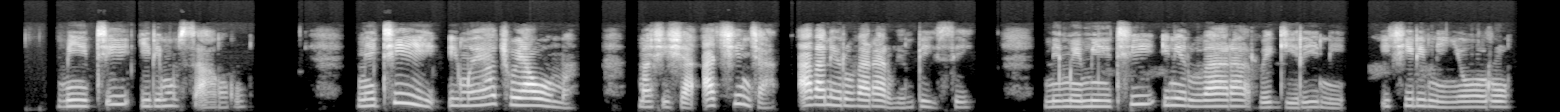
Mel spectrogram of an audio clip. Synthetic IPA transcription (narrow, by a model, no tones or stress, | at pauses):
mitʰiːrimusa̰ːŋɡo | mitʰiiːmwe̞jat͡ʃo̞jaoːma | maʃiʒa̰ʔat͡ʃind͡ʒa | aʋane̞ɾuʋaɾarwe̞mbiːse | mimwe̞mitʰiːne̞ruʋaɾarwe̞ɡʱiɾiniː | t͡ʃiɾimiɲoːro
